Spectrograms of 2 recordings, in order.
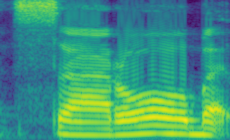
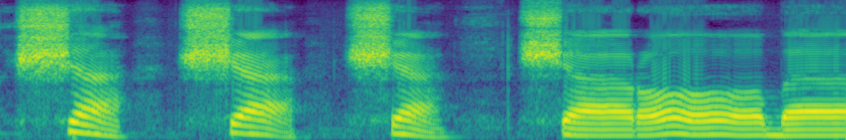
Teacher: Tafasyi itu menyebarnya nafas ke seluruh ee bagian mulut. Jadi, sya itu harus keluar napas banyak. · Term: sya yang besar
